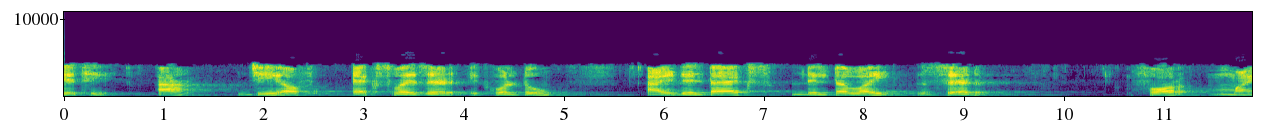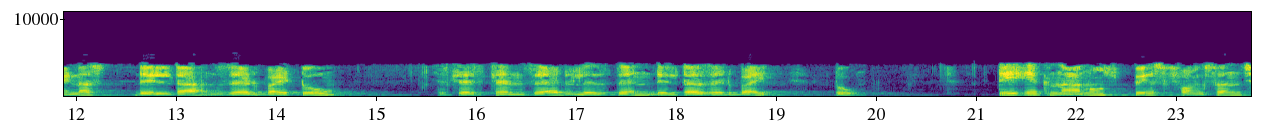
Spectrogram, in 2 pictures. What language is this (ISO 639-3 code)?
guj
